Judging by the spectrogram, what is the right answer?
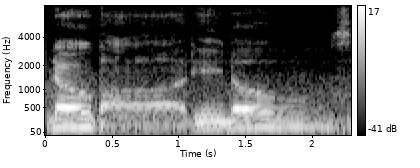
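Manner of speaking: deep voice, pitch dropped way down. Quoting the princess in Spaceballs saying a line: deep low voice. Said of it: "and that deep voice".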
